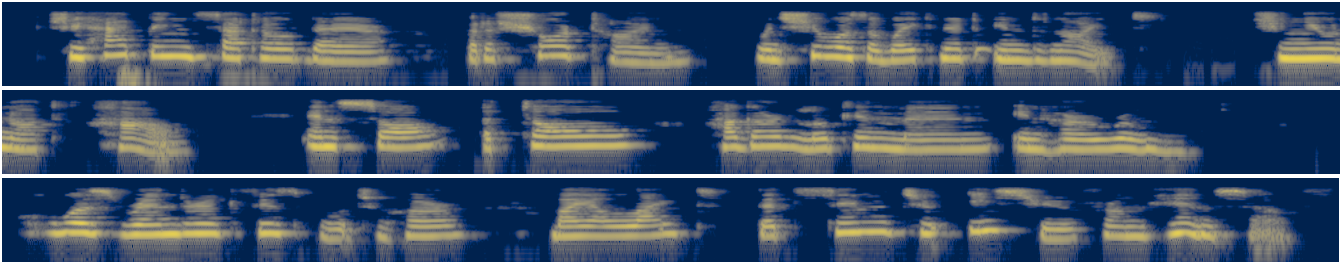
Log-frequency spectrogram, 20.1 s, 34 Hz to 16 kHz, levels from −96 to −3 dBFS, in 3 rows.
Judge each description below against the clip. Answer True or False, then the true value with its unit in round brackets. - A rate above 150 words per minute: False (135 wpm)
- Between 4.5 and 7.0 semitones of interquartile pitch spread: False (3.8 semitones)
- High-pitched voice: True (250 Hz)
